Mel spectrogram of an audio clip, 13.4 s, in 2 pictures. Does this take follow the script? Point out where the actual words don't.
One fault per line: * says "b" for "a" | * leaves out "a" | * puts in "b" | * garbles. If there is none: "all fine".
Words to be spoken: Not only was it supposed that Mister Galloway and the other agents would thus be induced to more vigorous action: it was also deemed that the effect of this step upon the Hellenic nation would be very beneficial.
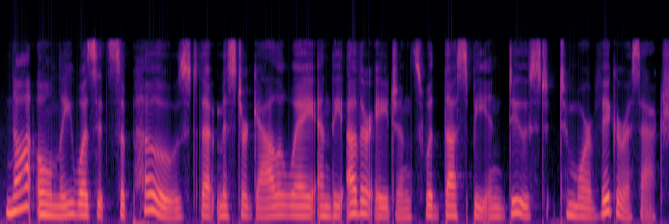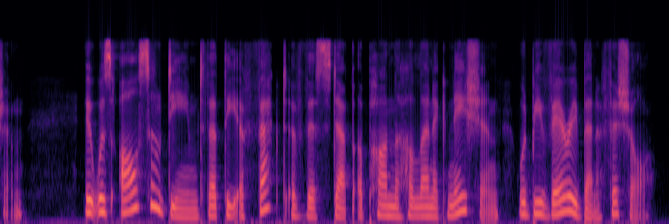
all fine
